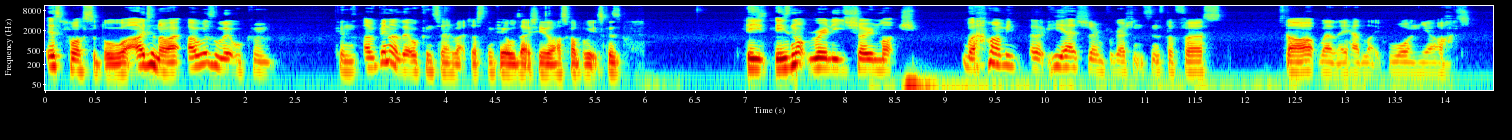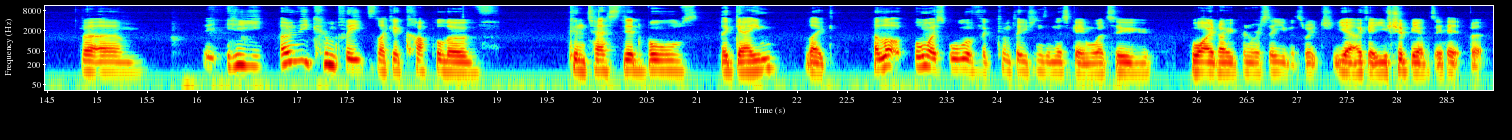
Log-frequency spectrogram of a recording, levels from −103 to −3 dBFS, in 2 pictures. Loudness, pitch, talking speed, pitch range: -18 LUFS, 120 Hz, 190 wpm, 100-140 Hz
